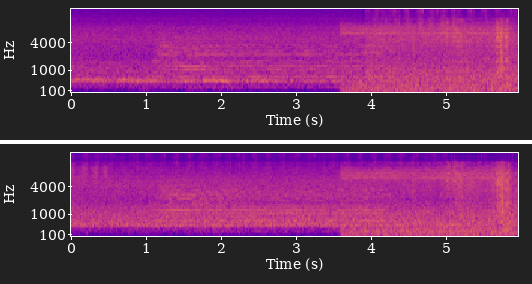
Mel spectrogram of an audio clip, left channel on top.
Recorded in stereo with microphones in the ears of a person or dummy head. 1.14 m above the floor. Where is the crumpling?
20° left (ahead or behind), 4.5 m.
